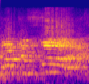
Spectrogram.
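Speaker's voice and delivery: shocked outburst, high and loud.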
